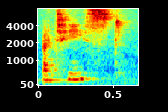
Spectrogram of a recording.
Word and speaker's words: Batiste: like the Batiste one Batiste and that's how you pronounce it I think it's like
